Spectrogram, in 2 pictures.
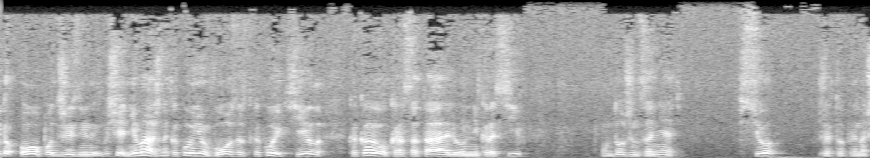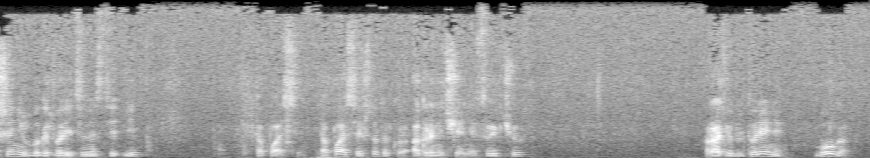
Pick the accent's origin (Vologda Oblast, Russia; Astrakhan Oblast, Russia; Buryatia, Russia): Buryatia, Russia; Ulan-Ude; ну, вот я из Улан-Удэ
